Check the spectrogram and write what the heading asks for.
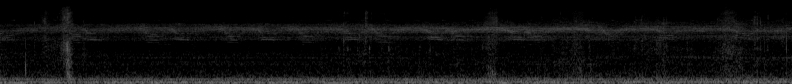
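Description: Steady chorus of insects, a continuous high-pitched trill, over a faint low hum, with a few faint clicks.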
